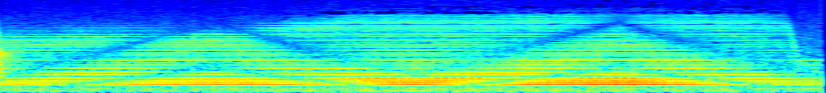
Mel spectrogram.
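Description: Background-music cue: a single held electronic note run through a flanger, its tone sweeping up and down about twice, fading away near the end.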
